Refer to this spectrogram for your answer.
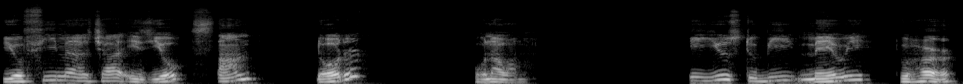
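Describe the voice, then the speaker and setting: Man slowly drilling English vocabulary. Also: on the high side, very animated, dark tone. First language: Lingala. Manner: switches between languages, slow drilling of English words. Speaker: language teacher. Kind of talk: informal vocabulary lesson.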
